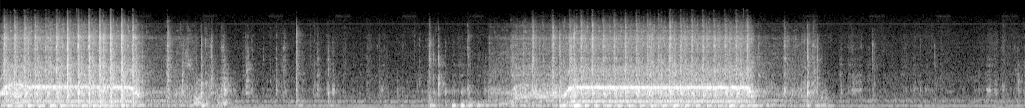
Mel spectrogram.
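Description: Small household electric sewing machine stitching knit fabric in two runs: one for about two seconds at the start, and a second of about three and a half seconds from around eight seconds in. Each run has a steady motor whine over a rapid, even needle clatter. Between the runs there are light clicks of the fabric being handled and repositioned.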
